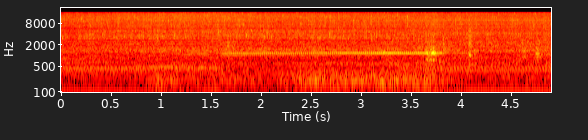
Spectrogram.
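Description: Water runs steadily from a faucet fed by a Suburban IW60 tankless RV water heater, a continuous soft hiss with a faint tonal whine and a couple of small clicks near the end, heard alone without talk.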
